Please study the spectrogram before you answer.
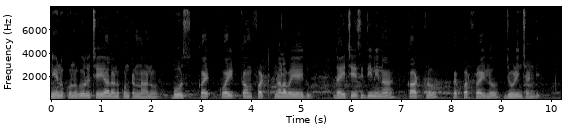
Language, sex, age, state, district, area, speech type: Telugu, male, 18-30, Andhra Pradesh, Bapatla, urban, read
